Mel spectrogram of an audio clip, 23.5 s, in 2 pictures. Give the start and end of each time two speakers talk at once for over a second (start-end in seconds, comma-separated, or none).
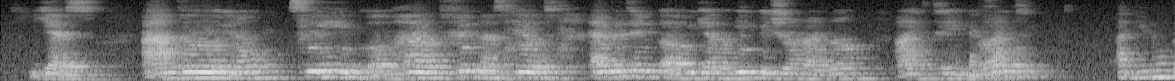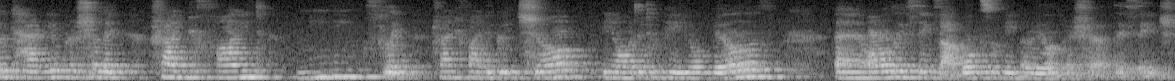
none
